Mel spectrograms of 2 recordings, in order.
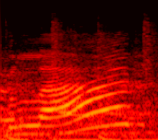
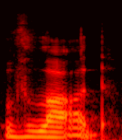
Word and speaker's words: Vlad: So it's like long and more open. So Vlad versus in Russian we would say Vlad Vlad. Fun fact, the actor who plays Vlad is a Russian actor Yuri Kaknikov. He plays this guy in Game of Thrones and also played in a bunch of funny Russian movies. Lori Jaclyn. Hi, I'm I'm Kate. Listen again how she says Vlad and then he said Vlad Vlog. So it's more closed vlog.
